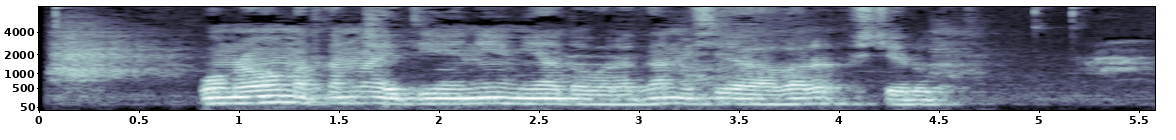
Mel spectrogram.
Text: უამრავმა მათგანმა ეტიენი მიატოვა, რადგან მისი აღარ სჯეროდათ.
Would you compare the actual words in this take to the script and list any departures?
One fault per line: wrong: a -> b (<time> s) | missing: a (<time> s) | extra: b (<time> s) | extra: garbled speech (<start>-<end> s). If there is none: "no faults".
no faults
